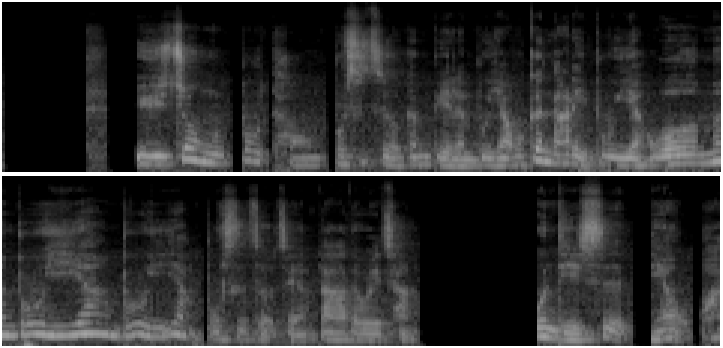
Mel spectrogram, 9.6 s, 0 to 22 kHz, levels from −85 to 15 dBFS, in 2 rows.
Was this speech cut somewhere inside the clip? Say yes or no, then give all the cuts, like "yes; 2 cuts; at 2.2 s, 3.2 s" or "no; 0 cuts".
no; 0 cuts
